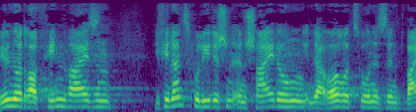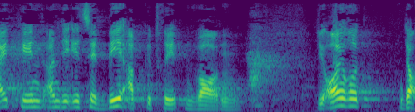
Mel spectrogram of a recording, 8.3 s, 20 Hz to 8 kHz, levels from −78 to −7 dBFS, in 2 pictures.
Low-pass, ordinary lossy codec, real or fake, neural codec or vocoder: 7.2 kHz; none; real; none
